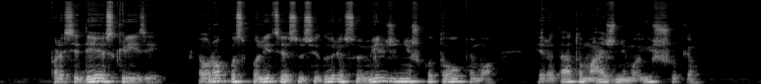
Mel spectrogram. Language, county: Lithuanian, Vilnius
